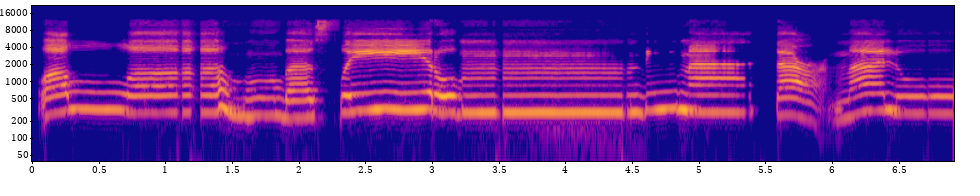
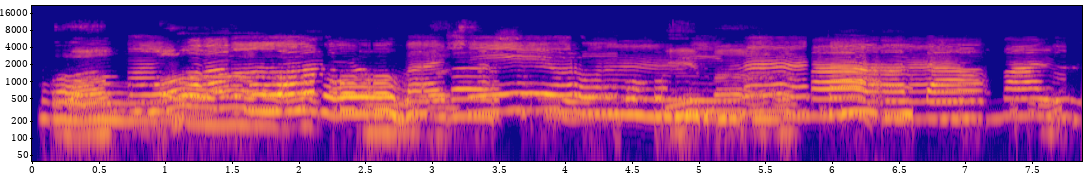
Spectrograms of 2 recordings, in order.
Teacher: Yaitu apabila nun sukun atau tanwin bertemu dengan huruf ba. Cara membacanya dengan menukar suara nun sukun atau tanwin menjadi mim. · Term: iklab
